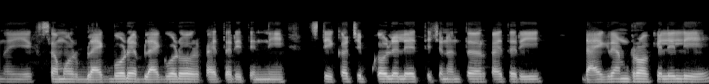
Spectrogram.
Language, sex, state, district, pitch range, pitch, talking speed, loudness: Marathi, male, Maharashtra, Dhule, 120-130 Hz, 125 Hz, 145 wpm, -18 LUFS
